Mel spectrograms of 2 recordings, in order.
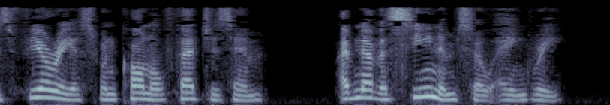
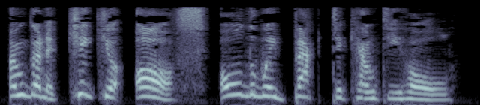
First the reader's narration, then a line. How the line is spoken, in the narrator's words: he snarls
